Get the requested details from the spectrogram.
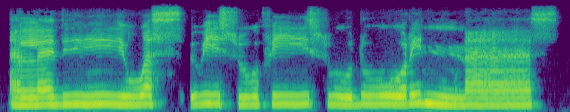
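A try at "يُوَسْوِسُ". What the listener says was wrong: Oh, itu sin yang pertama dumah dengan sol itu sama kedengarannya. Jadi jangan sampai sin yang itu ya sin yang dumah habis yuwaswisu. Jangan yuwaswisu. Salah.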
